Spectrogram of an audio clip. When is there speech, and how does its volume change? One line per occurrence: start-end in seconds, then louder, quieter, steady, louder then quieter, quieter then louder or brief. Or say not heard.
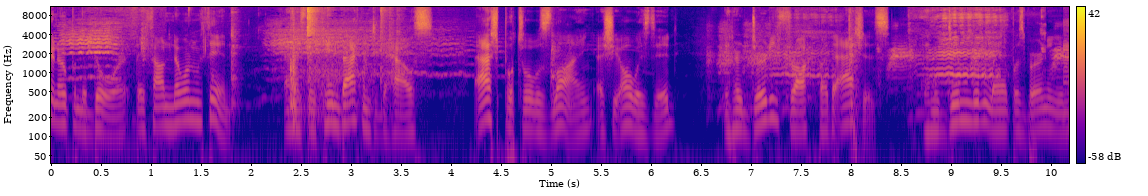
0.0-10.1 steady.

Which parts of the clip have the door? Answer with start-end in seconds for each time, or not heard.
2.4-3.2, 7.5-8.2.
